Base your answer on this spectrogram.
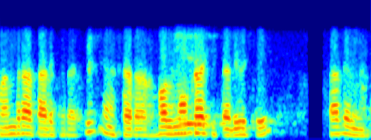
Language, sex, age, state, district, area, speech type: Marathi, male, 18-30, Maharashtra, Ahmednagar, rural, conversation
